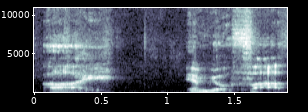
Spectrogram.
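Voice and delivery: hushed, breathy dark-lord reveal; lightly voiced Vader, whispered; hushed villain quote. Lightly voiced villain revealing fatherhood, hushed. Quoting the famous Vader line.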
